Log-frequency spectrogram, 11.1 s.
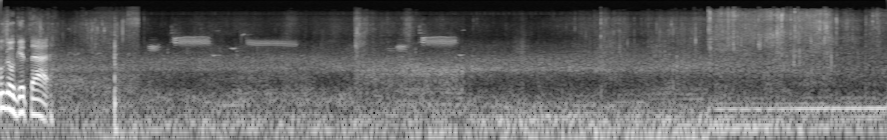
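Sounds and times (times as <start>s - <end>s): low outdoor background: 0.0s - 11.0s
whistled bird calls: 1.8s - 3.7s, 4.9s - 5.8s.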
